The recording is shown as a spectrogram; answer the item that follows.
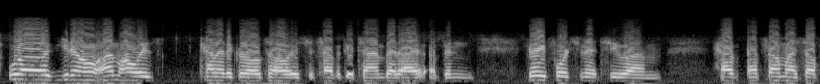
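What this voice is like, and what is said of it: Hoarse, fading voice. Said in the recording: “I am noticing that I'm losing my voice because I've been working a lot.”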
